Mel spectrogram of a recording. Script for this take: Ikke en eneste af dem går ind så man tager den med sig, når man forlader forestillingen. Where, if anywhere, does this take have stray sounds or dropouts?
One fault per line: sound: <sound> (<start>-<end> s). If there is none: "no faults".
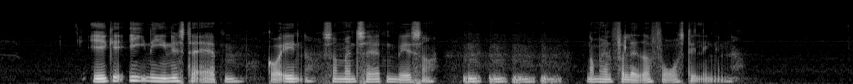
sound: laugh (4.6-5.6 s)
